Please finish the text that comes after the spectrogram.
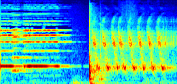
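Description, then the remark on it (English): A steady electronic buzzer tone holds for about a second, then a sharp hit triggers a rapid pulsing, warbling electronic buzz. Game-show buzzer sounds, loud, with no talking. “I mean, can we just hear the buzzers again? Because I enjoyed those.”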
